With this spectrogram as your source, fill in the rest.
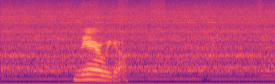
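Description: A hair dryer drones steadily while a dog is dried in the Animal Shelter Simulator game, a constant even hum running throughout, with a brief spoken phrase over it.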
